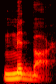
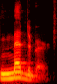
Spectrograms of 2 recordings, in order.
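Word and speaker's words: מדבר: four consonants mdbr because in hebrew language there's no vowels mdb are translated as desert or wilderness and is pronounced midbar and at the same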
